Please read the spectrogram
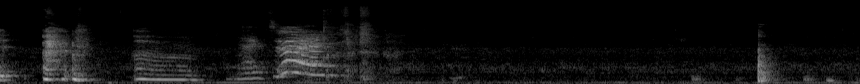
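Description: A child's voice making drawn-out sounds and exclamations without clear words over the first four seconds, then quiet apart from a single short knock near the end.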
